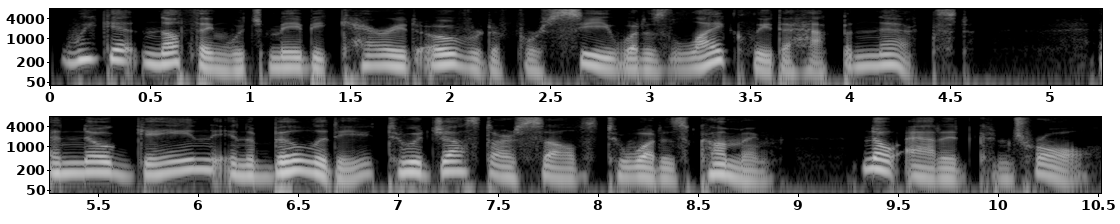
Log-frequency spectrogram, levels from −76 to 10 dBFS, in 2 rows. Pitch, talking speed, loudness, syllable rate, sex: 145 Hz, 170 wpm, -20 LUFS, 5.1 syllables/s, male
